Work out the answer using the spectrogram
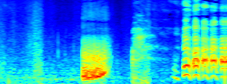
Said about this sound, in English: Oh, God, I'm going to fart. Oh, Lordy. I'm going to fart.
